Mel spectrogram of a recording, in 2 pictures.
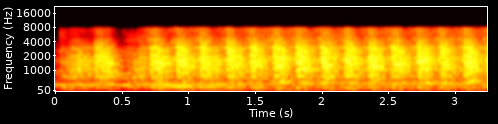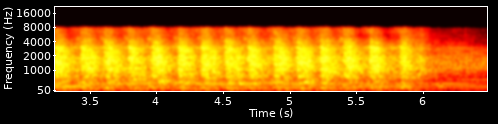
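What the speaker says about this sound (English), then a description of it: "This engine will fire at some point." A 1985 Honda GL1200 Interstate motorcycle engine cranking over on a weak, undersized battery, a steady rapid rhythmic churn of the starter that runs without firing for about six seconds, loud and close, with no voices.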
